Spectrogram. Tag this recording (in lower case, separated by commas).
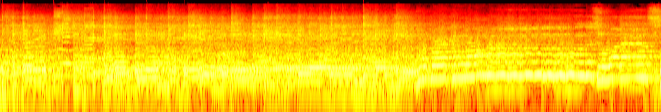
music, jazz, singing, musical instrument, guitar, speech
